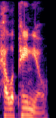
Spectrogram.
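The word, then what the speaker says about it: jalapeño: I grew to hate the way she insistently pronounced the word jalapeno. She pronounced the J as a J sound instead of an H sound and the N as pino.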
